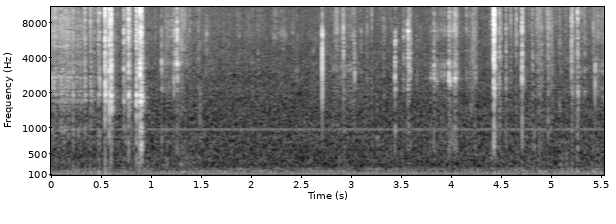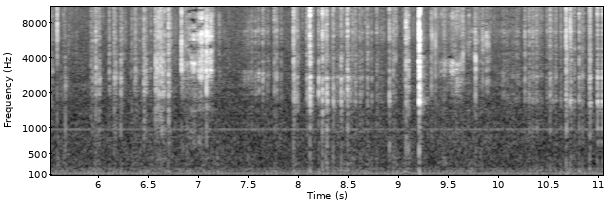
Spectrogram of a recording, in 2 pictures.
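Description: A utility knife blade scrapes and cuts brittle flakes from the surface of a solid, old, dry blue oval soap bar held in the palm. It makes crisp, bright scraping and sharp crackling snaps that come in irregular bursts over a steady low hum. The cuts are dry and short, with almost no ring.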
